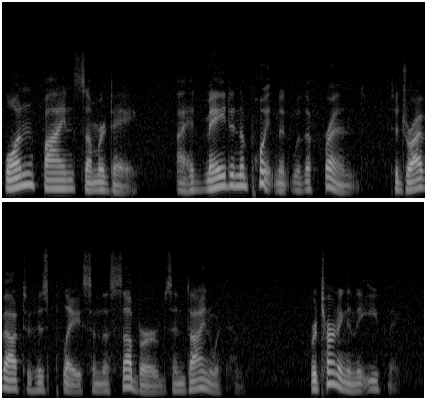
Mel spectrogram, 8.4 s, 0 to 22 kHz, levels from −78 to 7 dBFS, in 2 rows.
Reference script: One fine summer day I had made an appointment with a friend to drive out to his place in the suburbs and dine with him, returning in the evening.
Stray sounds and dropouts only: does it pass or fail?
pass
